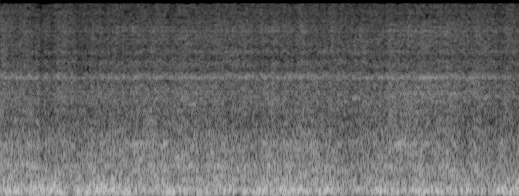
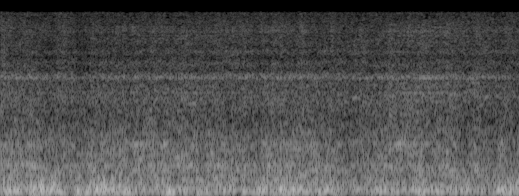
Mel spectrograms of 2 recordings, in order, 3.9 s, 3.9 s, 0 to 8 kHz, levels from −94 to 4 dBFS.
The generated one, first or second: first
